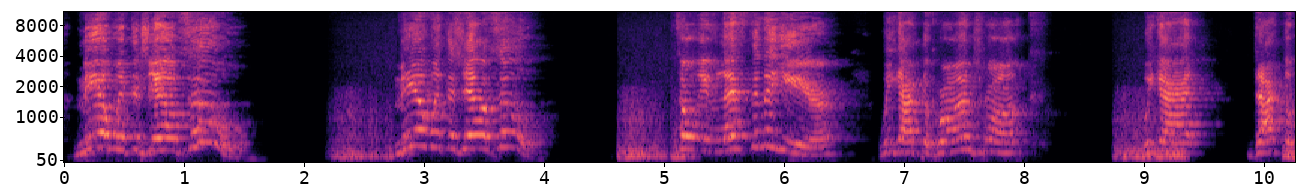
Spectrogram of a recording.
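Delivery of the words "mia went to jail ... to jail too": slow emphatic shout. Real, not acted. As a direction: hammer home that Mia went too. Insisting loudly.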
